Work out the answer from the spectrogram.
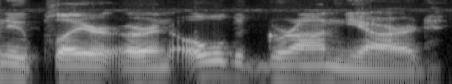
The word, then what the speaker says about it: grognard: This is an excellent addition to any collection, whether you're a brand new player or an old grognard. Yes, that is how it's pronounced because it's French or something.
